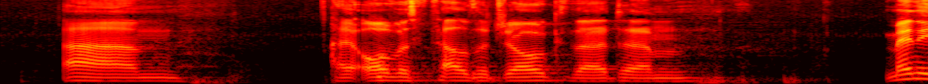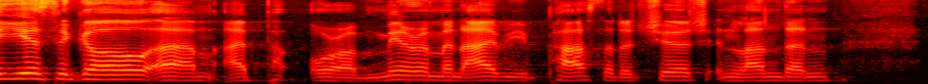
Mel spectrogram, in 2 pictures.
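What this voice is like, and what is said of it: German-accented English. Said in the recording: “my German accent”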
